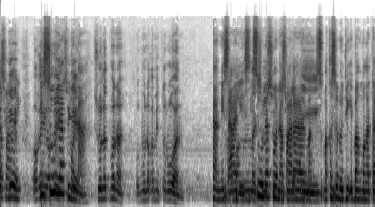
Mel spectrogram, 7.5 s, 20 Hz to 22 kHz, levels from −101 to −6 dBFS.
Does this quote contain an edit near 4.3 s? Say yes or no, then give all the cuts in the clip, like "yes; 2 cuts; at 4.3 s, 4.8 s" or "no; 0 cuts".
yes; 1 cut; at 4.3 s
